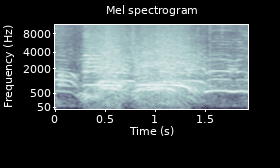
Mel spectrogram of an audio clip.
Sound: crowd

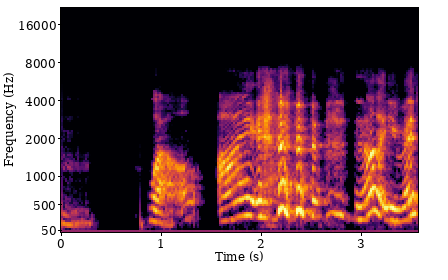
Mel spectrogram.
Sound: laughs

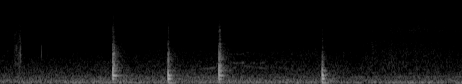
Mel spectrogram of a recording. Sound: hammering

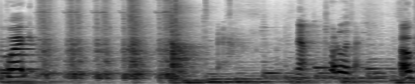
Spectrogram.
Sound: drill whirring

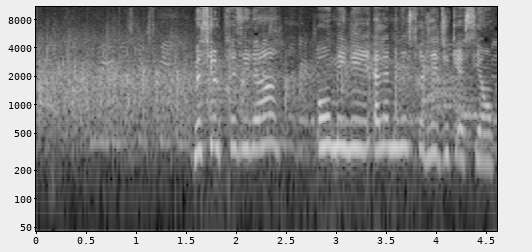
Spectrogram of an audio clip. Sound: applause

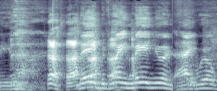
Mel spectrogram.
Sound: laughing

